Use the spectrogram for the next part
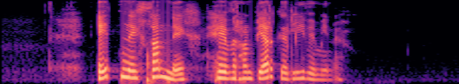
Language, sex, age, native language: Icelandic, female, 20-29, Icelandic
